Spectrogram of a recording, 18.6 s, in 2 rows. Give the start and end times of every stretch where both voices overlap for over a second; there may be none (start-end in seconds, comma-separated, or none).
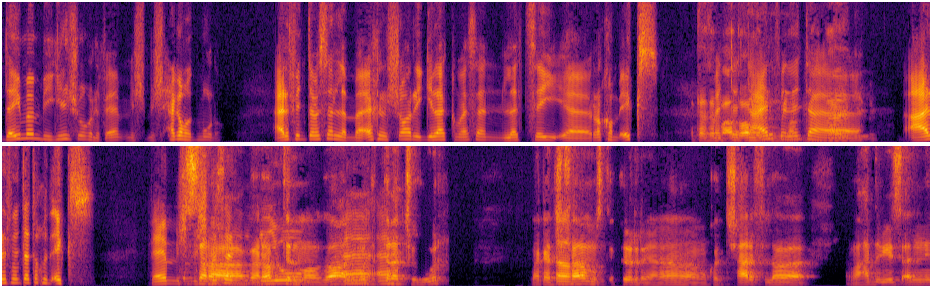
7.1-8.4, 11.0-13.3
